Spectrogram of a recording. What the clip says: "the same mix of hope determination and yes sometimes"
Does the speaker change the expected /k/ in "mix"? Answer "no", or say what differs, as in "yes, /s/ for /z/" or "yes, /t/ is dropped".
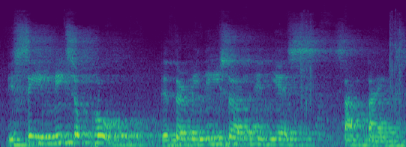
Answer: yes, /k/ is dropped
